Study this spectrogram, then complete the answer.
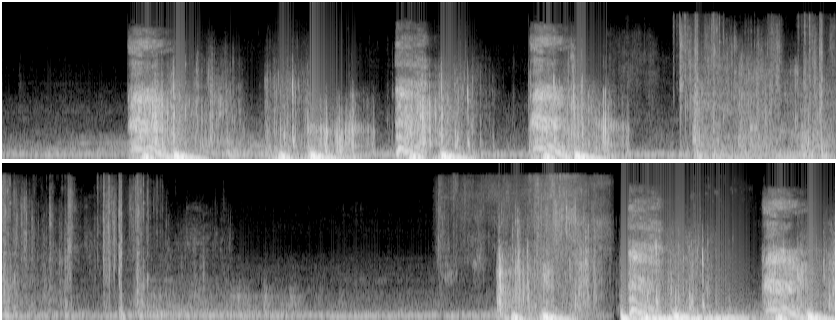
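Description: Heavy blows thud again and again.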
